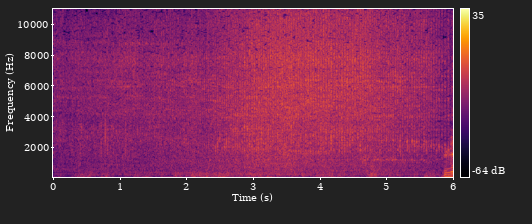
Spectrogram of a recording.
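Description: Renault Kangoo van driving on a dirt track: engine running under steady road and tyre noise, growing louder over the first two or three seconds and then holding steady.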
